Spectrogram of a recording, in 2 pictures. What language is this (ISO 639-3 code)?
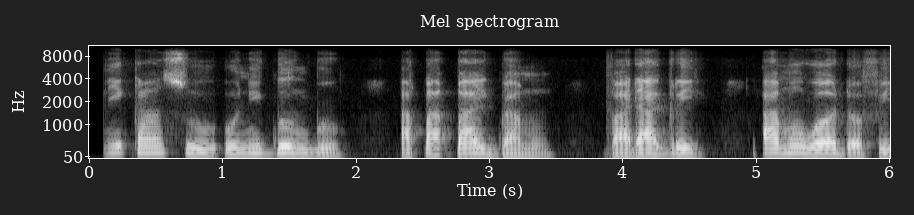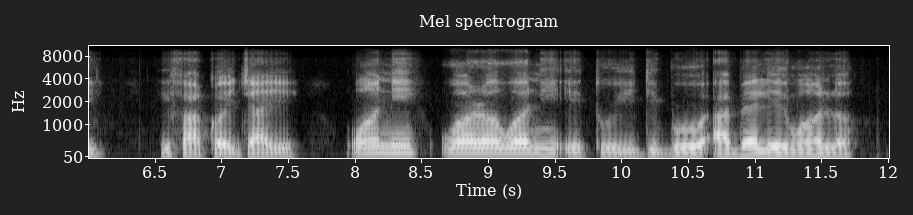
yor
